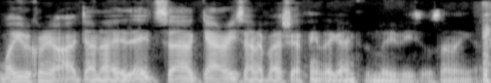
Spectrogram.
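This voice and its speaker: A man with a British accent and a very deep, low voice talks very fast, his pitch swinging very widely. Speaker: podcast co-host. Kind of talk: casual chat.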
